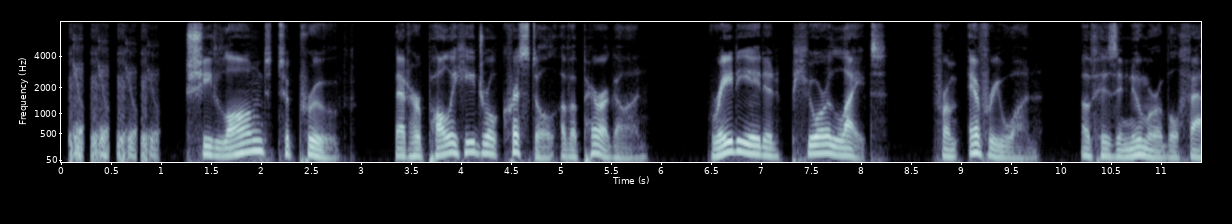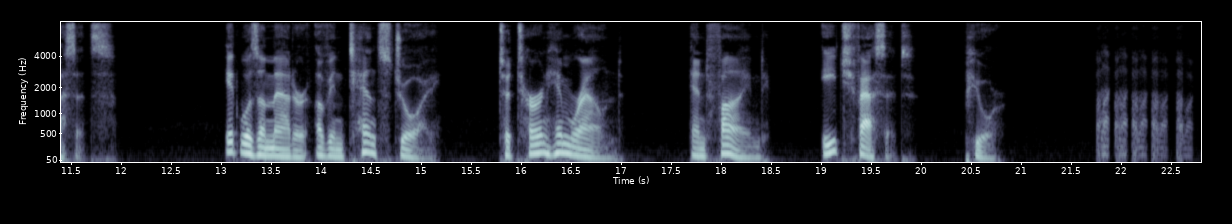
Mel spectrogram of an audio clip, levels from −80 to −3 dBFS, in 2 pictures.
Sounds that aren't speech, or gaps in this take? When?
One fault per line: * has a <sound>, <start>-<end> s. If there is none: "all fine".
* has a laugh, 0.1-1.0 s
* has a laugh, 21.8-22.7 s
